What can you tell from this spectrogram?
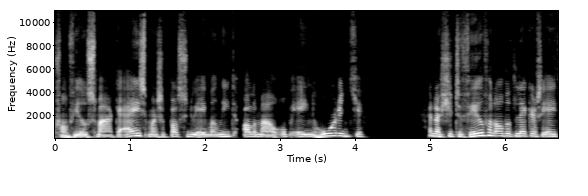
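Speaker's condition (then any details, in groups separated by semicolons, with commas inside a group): No condition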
